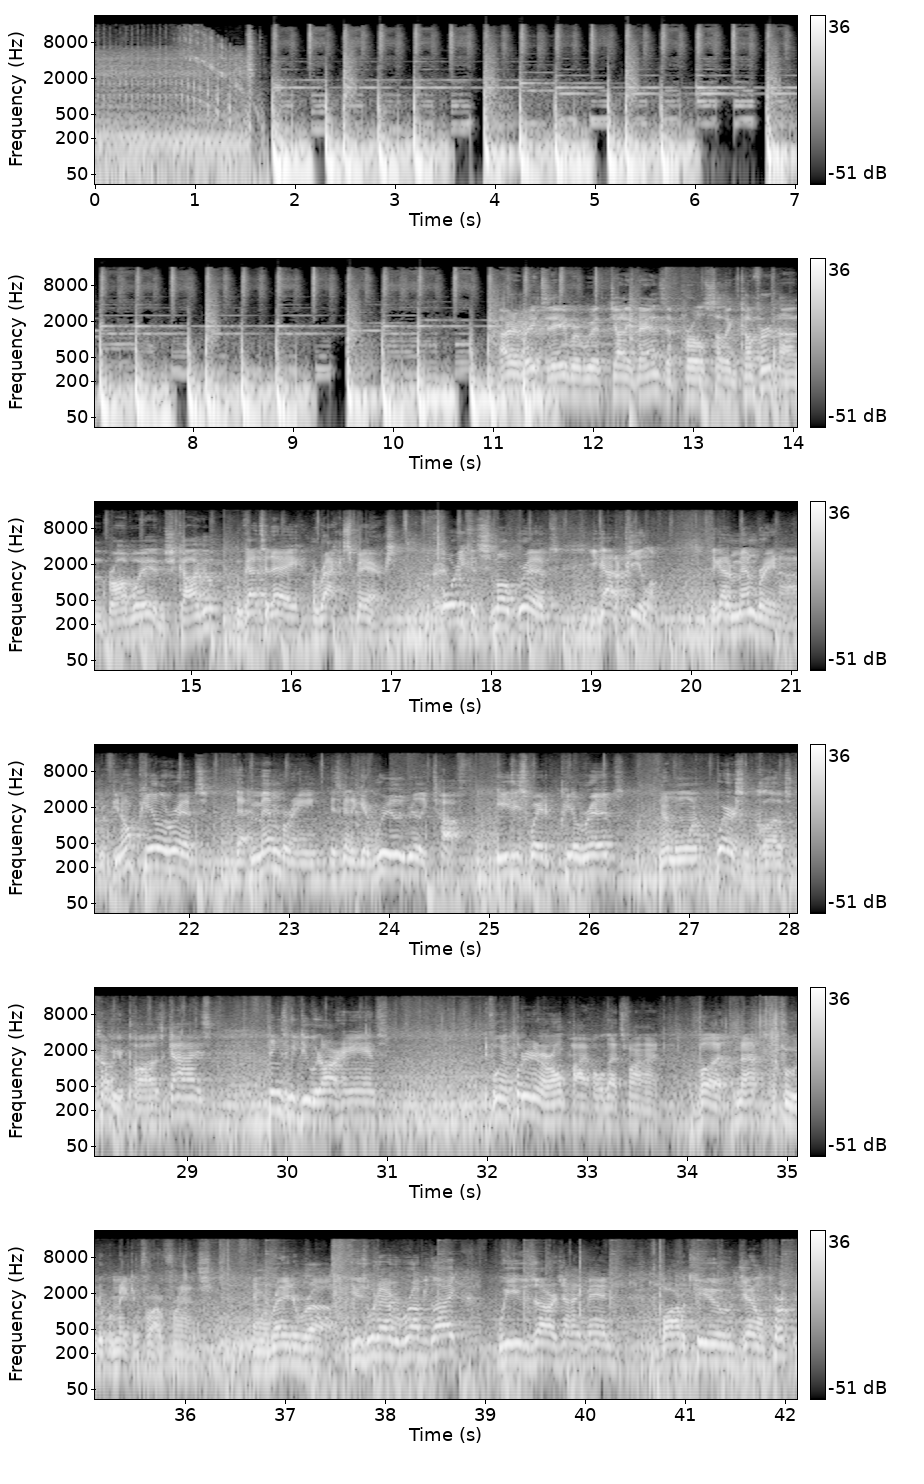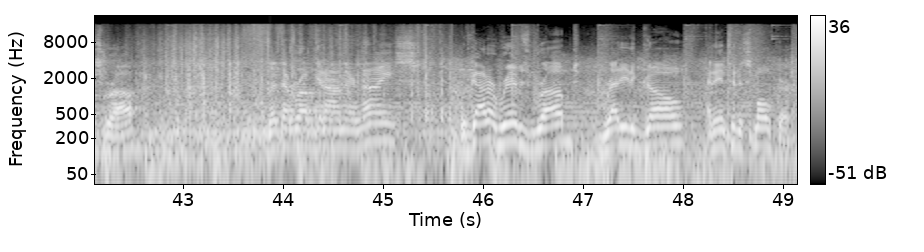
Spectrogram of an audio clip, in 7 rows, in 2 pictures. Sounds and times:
Speech: 11.0 - 31.0, 32.0 - 42.6, 43.8 - 49.1.

